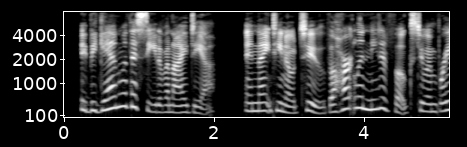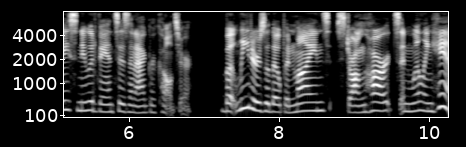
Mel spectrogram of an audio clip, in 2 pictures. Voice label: Explainer

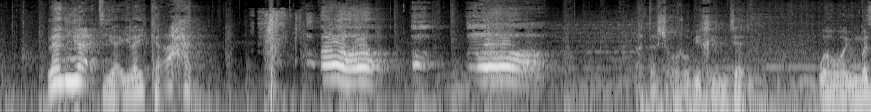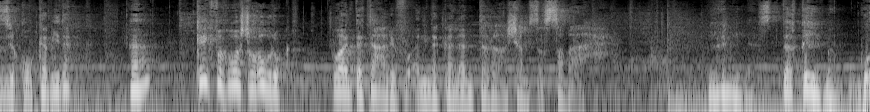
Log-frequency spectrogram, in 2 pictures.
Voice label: acting fusha

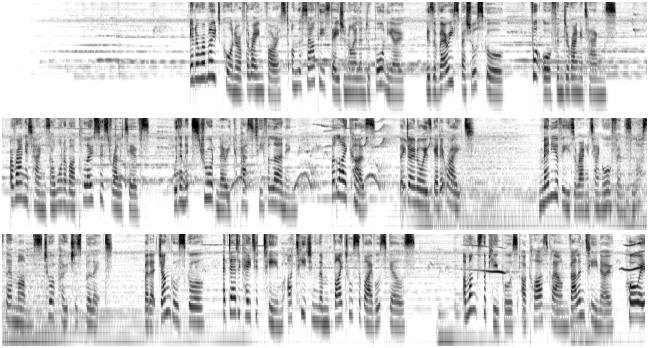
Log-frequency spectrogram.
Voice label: Documentary Reel

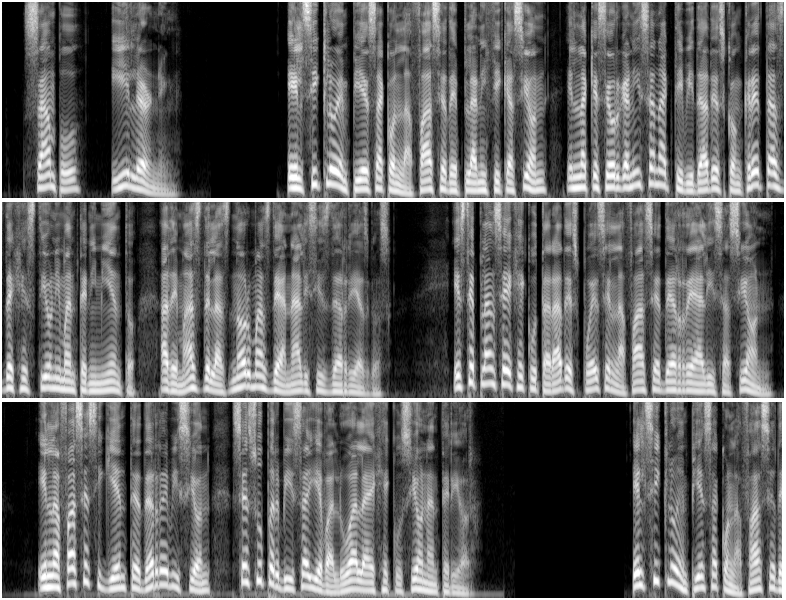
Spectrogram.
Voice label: eLearning

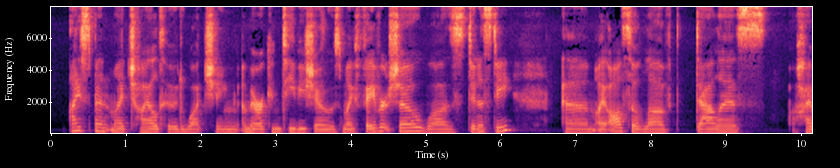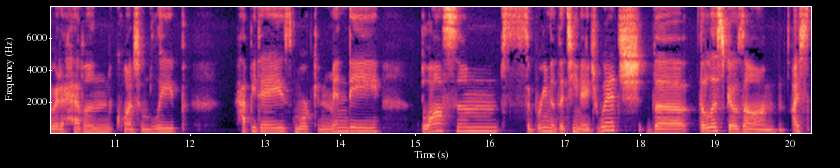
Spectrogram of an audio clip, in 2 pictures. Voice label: US ACCENT

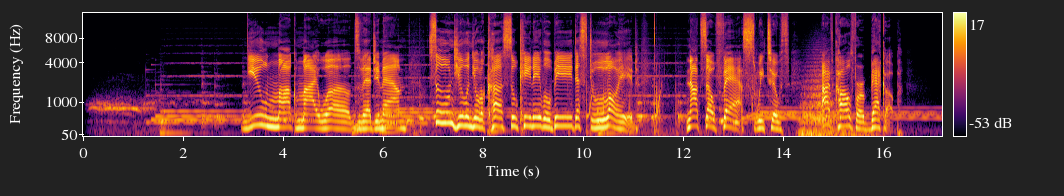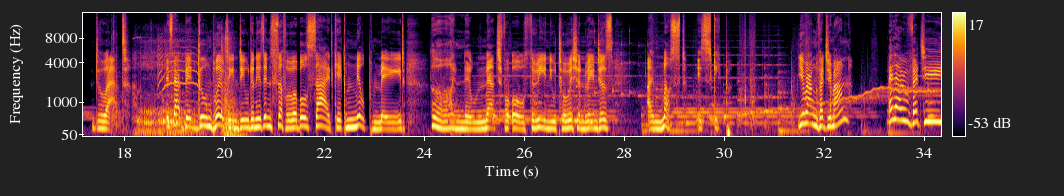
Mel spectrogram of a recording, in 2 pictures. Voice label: animation

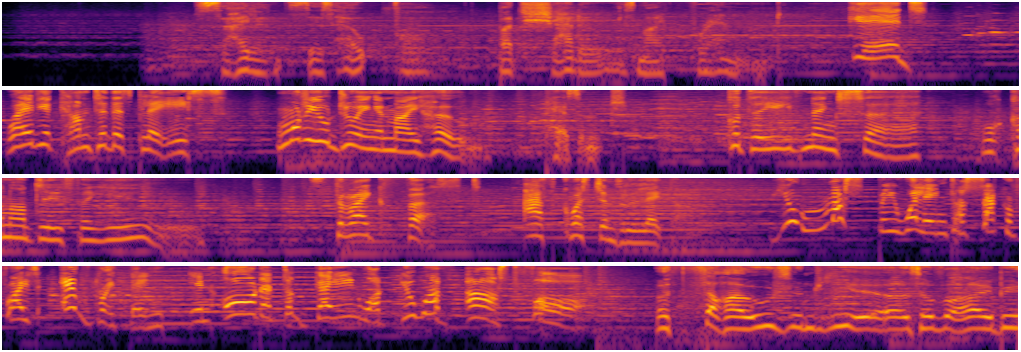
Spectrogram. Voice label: Animation

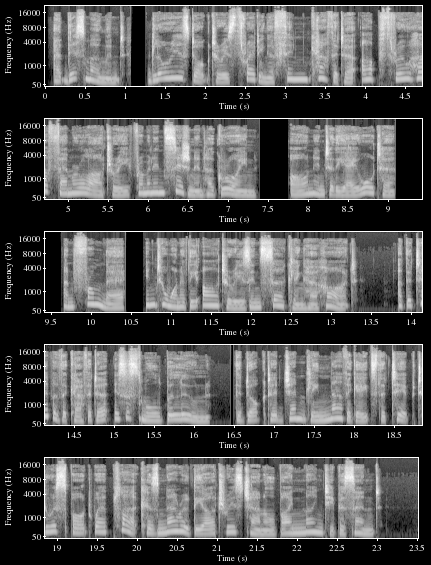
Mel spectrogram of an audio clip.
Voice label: documentaries

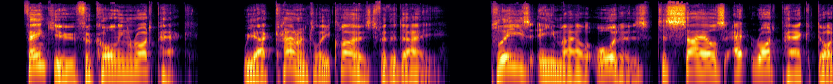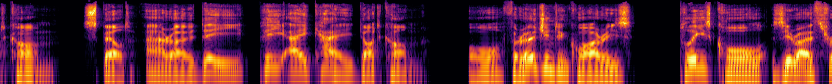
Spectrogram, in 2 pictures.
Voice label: IVR

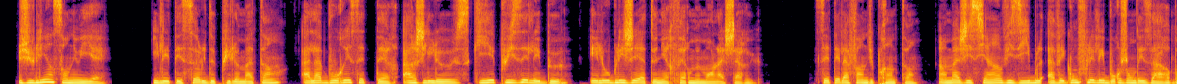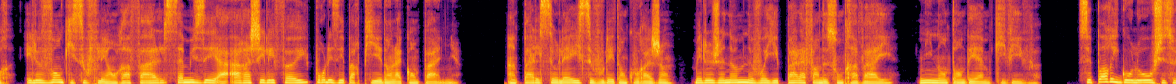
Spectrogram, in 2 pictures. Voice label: Audiobook

